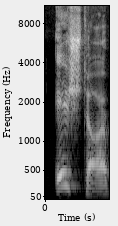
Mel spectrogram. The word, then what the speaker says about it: Ishtar: The famous historian Will Durant wrote, "Ishtar, pronounced Easter, interests us not only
